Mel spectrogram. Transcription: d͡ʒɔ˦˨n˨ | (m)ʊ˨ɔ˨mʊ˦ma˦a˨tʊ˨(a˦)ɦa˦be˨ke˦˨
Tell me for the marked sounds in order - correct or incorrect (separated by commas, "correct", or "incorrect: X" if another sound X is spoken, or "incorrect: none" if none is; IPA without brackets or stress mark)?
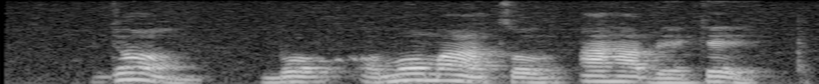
incorrect: b, correct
